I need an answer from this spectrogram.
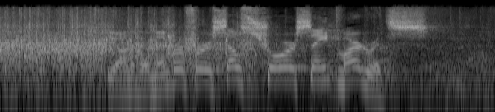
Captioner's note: applause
